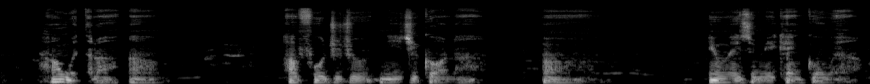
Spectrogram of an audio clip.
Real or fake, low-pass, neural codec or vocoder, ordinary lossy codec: real; 14.4 kHz; none; none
